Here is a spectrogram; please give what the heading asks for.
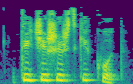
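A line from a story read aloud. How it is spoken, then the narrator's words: Tender. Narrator (Russian): сказала ему Таня нежно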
